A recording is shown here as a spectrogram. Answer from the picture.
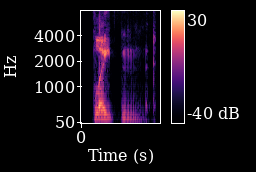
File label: "blatant", American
